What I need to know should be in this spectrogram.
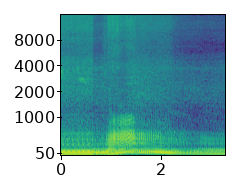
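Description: A car engine revs up briefly and settles back down.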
